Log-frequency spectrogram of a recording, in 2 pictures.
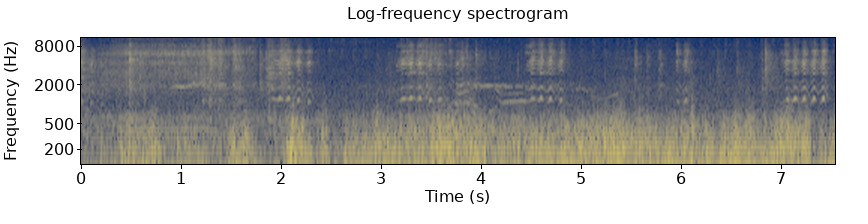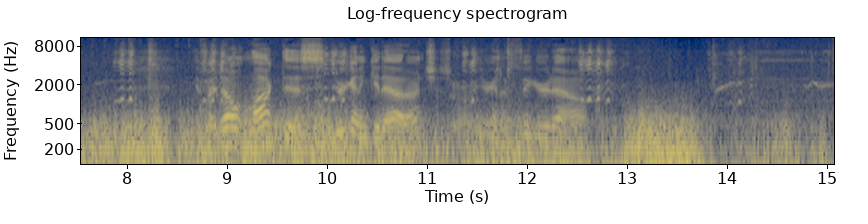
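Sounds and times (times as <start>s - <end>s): goat bleating: 0.0s - 2.4s, 3.1s - 4.9s, 7.0s - 8.2s, 12.4s - 12.9s
low rumbling microphone noise: 0.0s - 15.0s.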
